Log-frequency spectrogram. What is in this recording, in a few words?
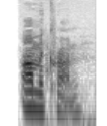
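"omicron", American English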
